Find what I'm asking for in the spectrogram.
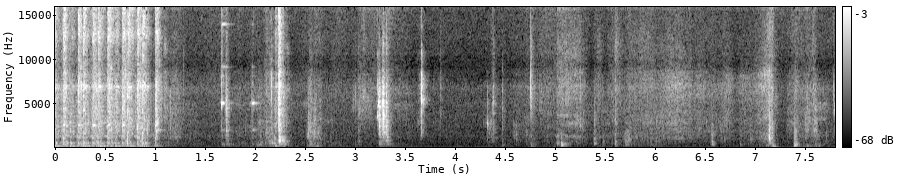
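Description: A sewing machine stitches a seam on an anti-theft backpack in one short burst of rapid, rhythmic stitching, followed by scattered quiet clicks and handling taps.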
